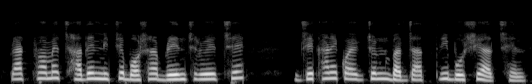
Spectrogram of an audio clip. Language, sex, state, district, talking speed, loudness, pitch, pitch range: Bengali, female, West Bengal, Alipurduar, 135 wpm, -16 LUFS, 245 Hz, 225-270 Hz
